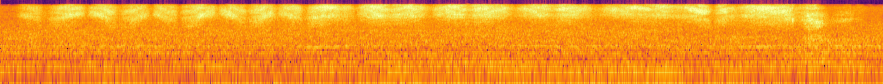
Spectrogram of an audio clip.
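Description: Writing strokes scratching on a board, a few quick strokes a second with a longer stroke near the end, over a steady background hum.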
